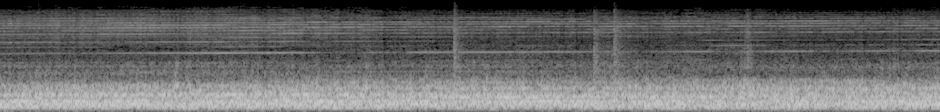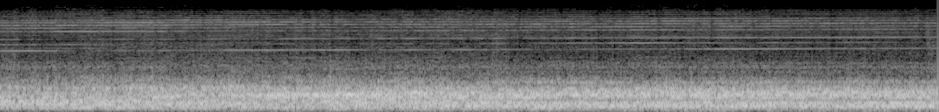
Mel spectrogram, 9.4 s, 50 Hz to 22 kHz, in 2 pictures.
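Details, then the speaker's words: Hoover Nextra HNL6166 6 kg 1600 rpm washing machine on spin; a constant deep roar with a rough rumbling edge and a badly imbalanced drum; worn, very broken drum bearings. "why stain blast available for the spin makes no freaking sense does it sensive car available for the spin it drain yeah pump works B code who about the motor does that work yeah but of course Jesus that terrible B look he's some balance [Music]"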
